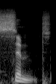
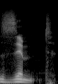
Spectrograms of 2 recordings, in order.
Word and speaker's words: simp: have another chance here it's pronounced as simp not zimp simped why not move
